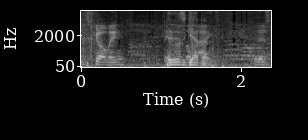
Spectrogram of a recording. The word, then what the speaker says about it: Gebing: We spelled his name wrong. His last name is Gebing.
